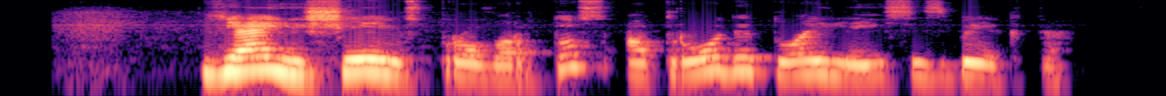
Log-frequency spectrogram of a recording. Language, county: Lithuanian, Panevėžys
